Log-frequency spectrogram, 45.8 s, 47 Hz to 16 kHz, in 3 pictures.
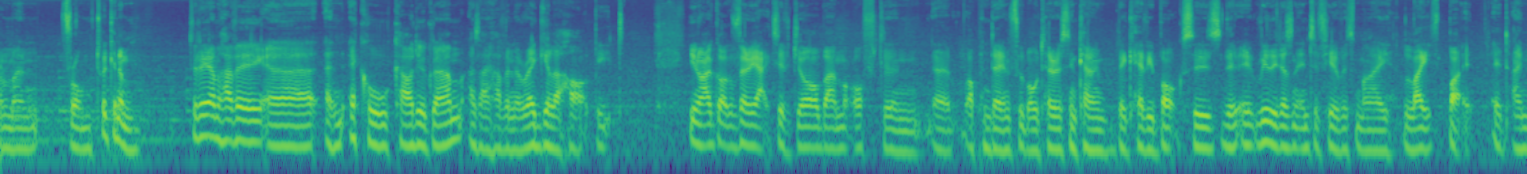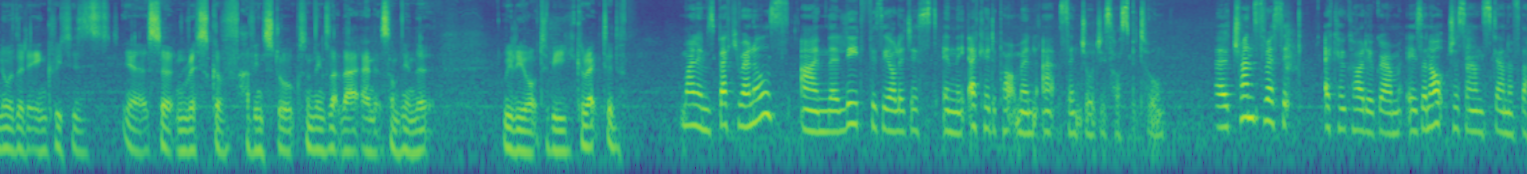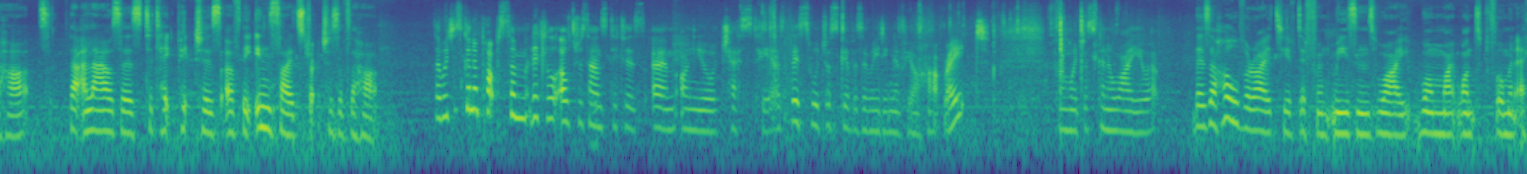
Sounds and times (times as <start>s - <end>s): Speech: 0.0s - 6.2s, 6.9s - 19.6s, 20.3s - 34.3s, 34.9s - 40.4s.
